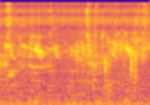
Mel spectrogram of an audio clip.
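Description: Starlings perched atop a walnut tree in a Ukrainian village chirp in quick, bright, overlapping calls, moderately close, with a soft rustling background.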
